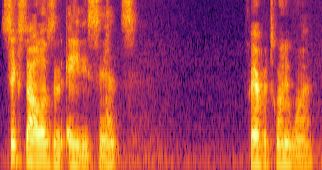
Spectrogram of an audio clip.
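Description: Low-voiced woman chatting through a shopping haul. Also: steady tone, unhurried. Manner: chatty, rambling, corrects herself often. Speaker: vlogger. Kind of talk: casual shopping haul show-and-tell. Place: small room at home, indoors. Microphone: webcam at desk.

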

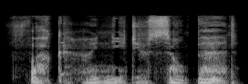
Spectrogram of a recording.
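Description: Domineering, impatient man in a romance audiobook, growling commands, very deep and husky , voiced by the male narrator. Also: fairly even intonation, measured pace, dry recording, exaggerated voice. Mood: urgent.

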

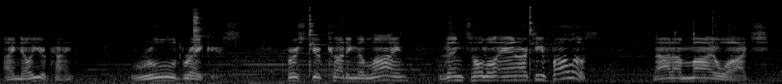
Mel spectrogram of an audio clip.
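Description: A man's voice: fairly high pitch, animated, measured pace, pushed and bright, far from the mic, exaggerated voice. An actor playing a stern, suspicious male camp gatekeeper who lectures about rules and waiting in line.

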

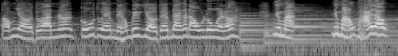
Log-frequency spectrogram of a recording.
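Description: Excitable young local, very high voice, rambling and scolding. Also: male voice, fast, soft background music. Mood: indignant. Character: excitable young local man, rescued from a storm. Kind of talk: TV comedy skit.

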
